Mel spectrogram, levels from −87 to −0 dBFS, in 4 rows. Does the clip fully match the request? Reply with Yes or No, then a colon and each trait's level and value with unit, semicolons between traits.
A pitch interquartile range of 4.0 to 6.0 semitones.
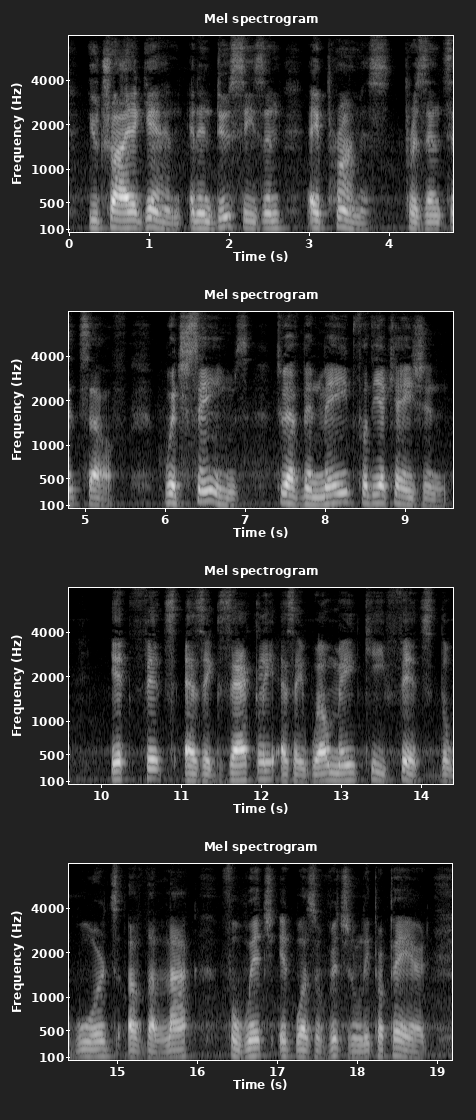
No: average, 3.3 semitones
